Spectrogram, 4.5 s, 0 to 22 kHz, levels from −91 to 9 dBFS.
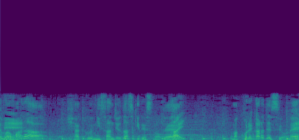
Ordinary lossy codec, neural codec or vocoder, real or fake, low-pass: none; none; real; 7.2 kHz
